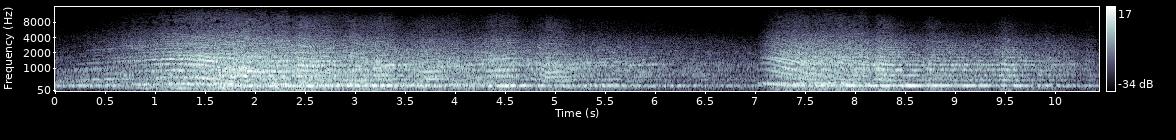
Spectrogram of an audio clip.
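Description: Indy race cars accelerate off the green flag start at Dover, their engines whining loud and close and climbing in pitch together, then a second surge of revving rises again after a short easing.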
